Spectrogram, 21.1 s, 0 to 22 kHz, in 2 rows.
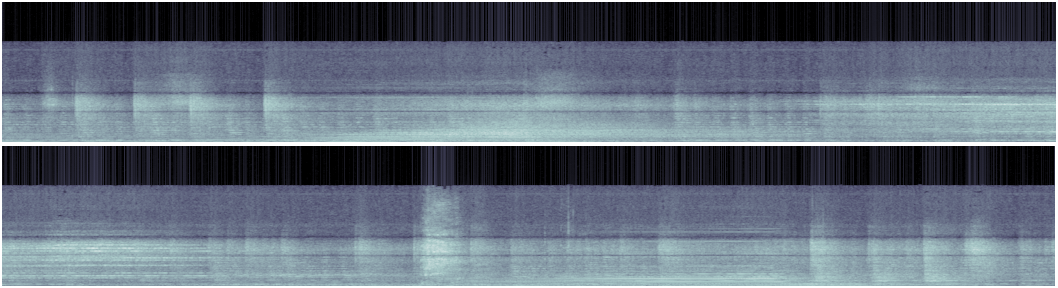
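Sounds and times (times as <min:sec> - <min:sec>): orchestral music over loudspeakers: 0:00.0 - 0:21.0
rushing swell: 0:00.0 - 0:21.0
low rumble: 0:00.9 - 0:10.3, 0:11.3 - 0:20.8.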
